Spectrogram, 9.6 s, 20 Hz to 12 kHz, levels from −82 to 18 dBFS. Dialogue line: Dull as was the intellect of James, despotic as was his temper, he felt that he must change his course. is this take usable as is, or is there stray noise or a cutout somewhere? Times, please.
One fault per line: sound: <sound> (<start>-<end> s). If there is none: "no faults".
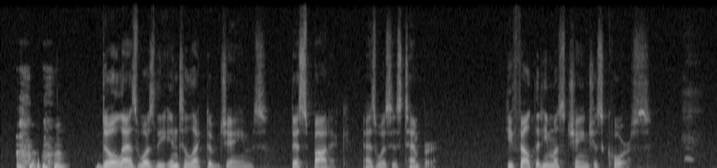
sound: laugh (0.2-0.9 s)
sound: breath (9.1-9.4 s)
